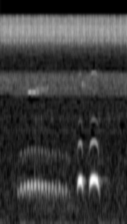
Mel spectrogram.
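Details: Tropical screech owl, a resident bird of Costa Rica: a low, soft purring trill lasting nearly a second, followed by two short, emphatic hooting notes, against a steady high-pitched hiss of insects.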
